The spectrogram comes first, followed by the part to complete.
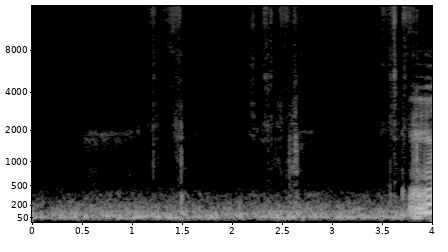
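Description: Paper baseball cards sliding against each other as they are shuffled through a stack in the hand: a handful of faint, brief scratchy swipes.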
